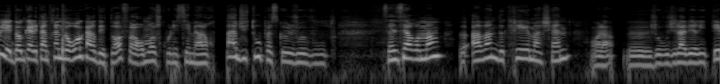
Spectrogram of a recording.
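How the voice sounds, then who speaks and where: A woman's voice: medium pitch, fairly bright tone, no room sound. A woman in her thirties, a mother of three, chatting casually to her viewers and answering their questions in a rambling way full of fillers. She sounds tired and a little ill. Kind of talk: casual chat.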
